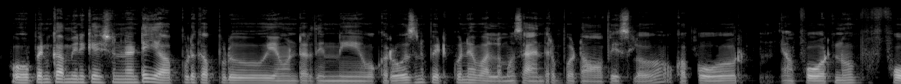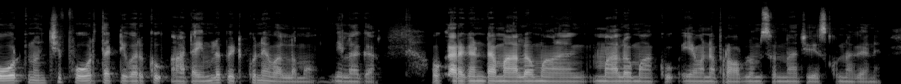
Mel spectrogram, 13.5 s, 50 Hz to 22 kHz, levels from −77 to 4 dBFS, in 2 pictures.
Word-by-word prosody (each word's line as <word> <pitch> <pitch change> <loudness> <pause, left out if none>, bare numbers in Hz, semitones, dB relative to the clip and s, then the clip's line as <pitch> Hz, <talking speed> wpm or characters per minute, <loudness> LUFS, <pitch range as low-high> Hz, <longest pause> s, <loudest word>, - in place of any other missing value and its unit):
Open 145 +4 +3
communication 145 -1 +4
అంటే 160 +4 +2 0.2
అప్పటికప్పుడు 125 0 -2 0.3
ఏమంటారు 110 0 -3
దీన్ని 105 -1 -4 0.2
ఒక - - -7
రోజున 125 +6 +2
పెట్టుకునేవాళ్ళము. 110 -6 -1
సాయంత్రం 100 +2 +1
పూట 110 - -4
ఆఫీస్‌లో. - - -1 0.2
ఒక - - -5
4:00 110 +2 0 0.4
ఆహ్, 110 - -6
ఫోర్ 110 0 +4
ను 120 - -2 0.3
4:00 115 -1 +5
నుంచి 115 0 +1
4:30 - - 0
వరకు. - - -2
ఆ - - +1
టైం 100 - +3 0.2
పెట్టుకునేవాళ్ళము 90 -5 -3 0.2
ఇలాగ. - - -5 0.5
ఒక - - -20
అరగంట 105 +1 +4
మాలో 100 +1 +4
మా 100 - -1 0.4
మాలో 100 0 +1
మాకు 90 - -8 0.2
ఏమన్నా 95 -1 -3
ప్రాబ్లమ్స్ 95 +1 +1
ఉన్న 95 0 -6
చేసుకున్నా 90 0 0
గాని. 85 -1 -11
110 Hz, 160 wpm, -27 LUFS, 100-120 Hz, 0.5 s, 4:00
